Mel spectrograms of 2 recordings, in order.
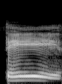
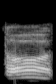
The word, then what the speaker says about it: ت: The next thing, we must remove the Urdu pronunciation here, like be, te, the. No, we can't read like that. But we must read ba, ta, tha.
